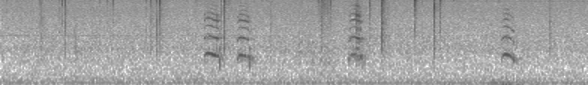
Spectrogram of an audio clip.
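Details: Pet red-crowned parakeet making soft, kitten-like squeaks, a pair of down-curving notes followed by two more scattered calls. Quiet room hum and small tapping clicks are heard throughout.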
